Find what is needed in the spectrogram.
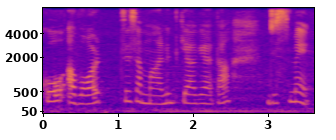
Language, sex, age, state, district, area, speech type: Hindi, female, 18-30, Madhya Pradesh, Hoshangabad, rural, spontaneous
